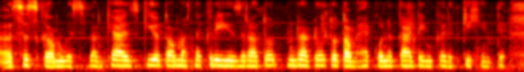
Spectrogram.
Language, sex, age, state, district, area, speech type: Kashmiri, female, 30-45, Jammu and Kashmir, Srinagar, rural, spontaneous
